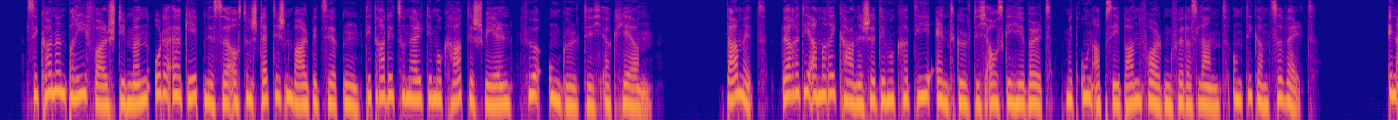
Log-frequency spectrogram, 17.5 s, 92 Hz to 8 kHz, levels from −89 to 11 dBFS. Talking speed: 115 wpm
